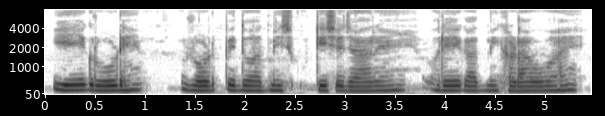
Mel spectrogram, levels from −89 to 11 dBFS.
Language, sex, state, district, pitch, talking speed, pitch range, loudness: Hindi, male, Uttar Pradesh, Lalitpur, 170 Hz, 210 wpm, 165-180 Hz, -17 LUFS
